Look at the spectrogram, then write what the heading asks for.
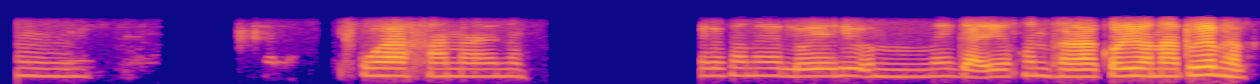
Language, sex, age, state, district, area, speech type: Assamese, female, 30-45, Assam, Charaideo, rural, conversation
